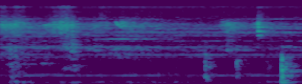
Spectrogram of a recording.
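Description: Near silence: faint room tone with a steady low hum and two small faint clicks near the end.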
